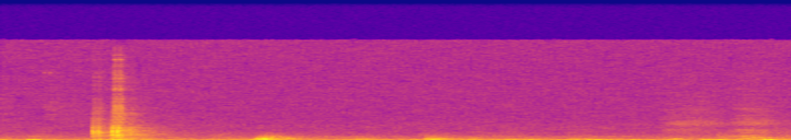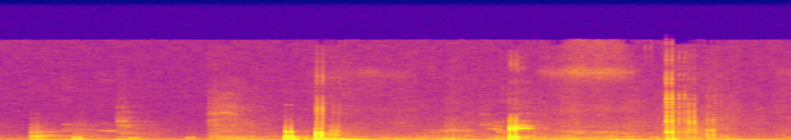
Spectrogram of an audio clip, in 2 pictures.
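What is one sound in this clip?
Knocks and thumps echo through a large hall.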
